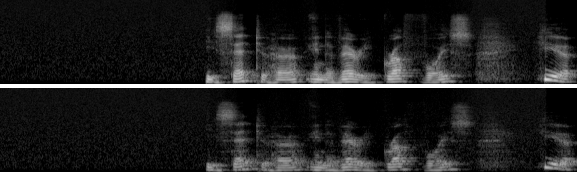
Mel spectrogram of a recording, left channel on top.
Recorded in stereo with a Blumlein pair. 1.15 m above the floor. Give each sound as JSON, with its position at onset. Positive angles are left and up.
{"t": 2.1, "sound": "a man speaking", "azimuth_deg": 30, "distance_m": 0.6}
